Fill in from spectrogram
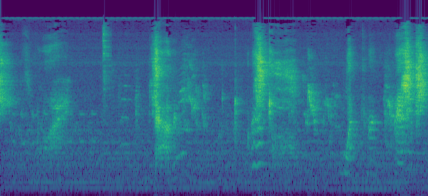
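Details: Parrot chattering from his perch, a string of short, harsh, speech-like bursts and squawks spaced unevenly, separated by quiet gaps, with a faint low hum behind.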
